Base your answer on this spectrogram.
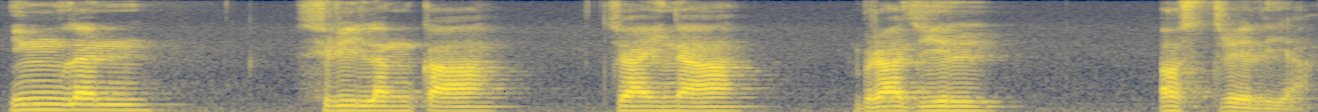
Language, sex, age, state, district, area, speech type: Manipuri, male, 45-60, Manipur, Imphal West, urban, spontaneous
